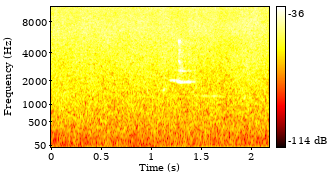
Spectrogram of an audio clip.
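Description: Near silence: room tone, with one faint, brief, high-pitched chirp a little over a second in.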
